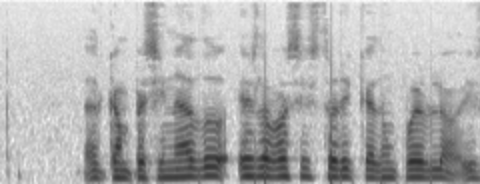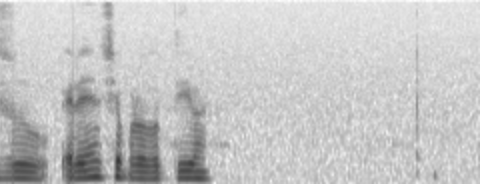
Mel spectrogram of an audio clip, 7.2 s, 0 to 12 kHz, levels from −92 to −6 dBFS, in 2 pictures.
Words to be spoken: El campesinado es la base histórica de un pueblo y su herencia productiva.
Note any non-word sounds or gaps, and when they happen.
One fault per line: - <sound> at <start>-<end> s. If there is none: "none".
none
